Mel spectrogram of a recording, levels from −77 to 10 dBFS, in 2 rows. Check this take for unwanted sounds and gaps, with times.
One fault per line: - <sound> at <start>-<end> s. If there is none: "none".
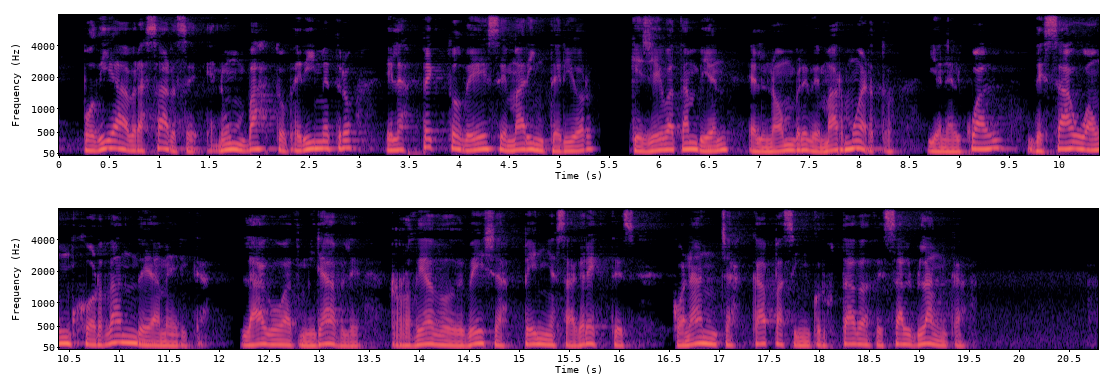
none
